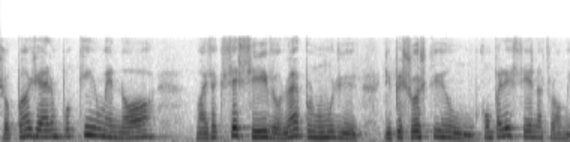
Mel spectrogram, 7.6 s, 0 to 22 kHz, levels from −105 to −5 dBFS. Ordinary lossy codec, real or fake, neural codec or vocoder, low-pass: none; real; none; 7.2 kHz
